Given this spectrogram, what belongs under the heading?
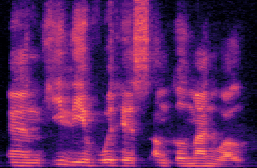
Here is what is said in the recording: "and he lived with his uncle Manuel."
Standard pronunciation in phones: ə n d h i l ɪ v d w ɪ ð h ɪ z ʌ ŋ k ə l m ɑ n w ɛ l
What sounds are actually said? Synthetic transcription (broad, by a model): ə n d h i l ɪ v w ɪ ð h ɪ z ʌ ŋ k ə l m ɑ n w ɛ l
